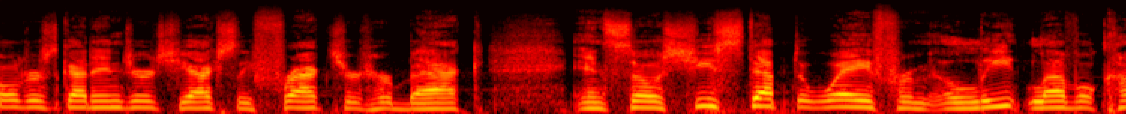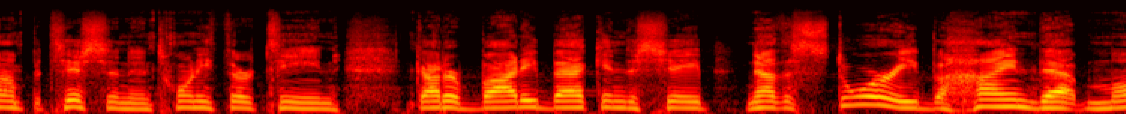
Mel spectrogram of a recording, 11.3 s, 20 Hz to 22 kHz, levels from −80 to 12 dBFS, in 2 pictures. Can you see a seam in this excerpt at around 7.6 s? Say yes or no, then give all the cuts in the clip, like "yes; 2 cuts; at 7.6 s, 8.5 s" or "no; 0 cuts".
yes; 2 cuts; at 7.6 s, 9.2 s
